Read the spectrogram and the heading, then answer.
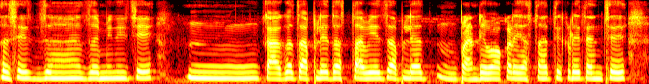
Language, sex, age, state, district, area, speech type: Marathi, female, 45-60, Maharashtra, Buldhana, rural, spontaneous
